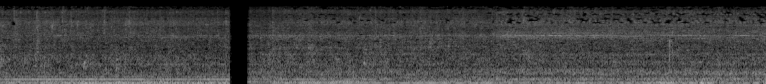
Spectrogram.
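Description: Water pumped in to refill a tilapia tank, a steady, loud rushing and gushing flow with a constant hum that continues almost without pause.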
